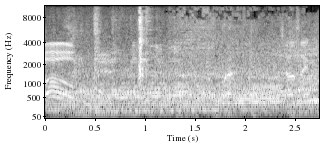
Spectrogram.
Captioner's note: engine sputtering; clicks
